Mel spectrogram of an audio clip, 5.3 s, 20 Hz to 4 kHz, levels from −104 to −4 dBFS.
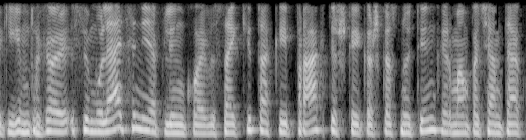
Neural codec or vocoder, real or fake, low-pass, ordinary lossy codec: none; real; 3.6 kHz; AAC, 32 kbps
